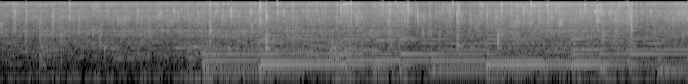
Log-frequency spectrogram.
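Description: Chopped green bell pepper sizzling as it fries in hot oil with onions and garlic in a nonstick pan, with a wooden spatula stirring and clicking against the pan. Background music with held notes comes in about a second and a half in.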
